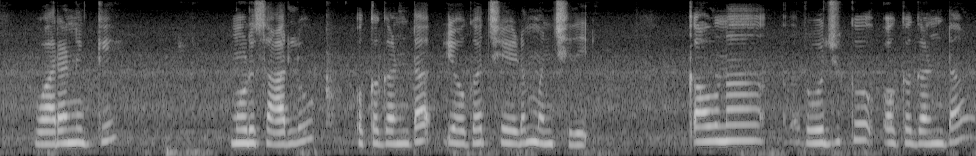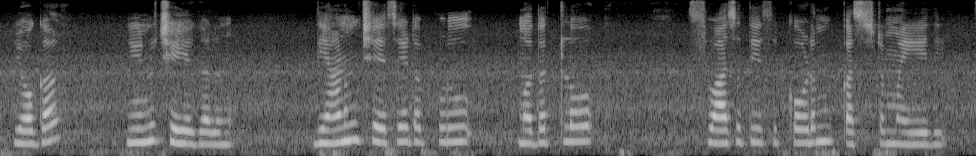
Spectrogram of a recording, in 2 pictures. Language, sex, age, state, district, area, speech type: Telugu, female, 18-30, Andhra Pradesh, Eluru, rural, spontaneous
